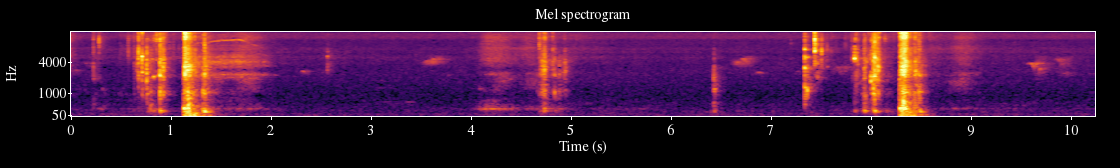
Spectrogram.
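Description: Plastic handling sounds while distilled water is poured into a small sealed lead-acid battery cell through a plastic filler funnel: a few short crinkles and knocks from the plastic water bottle and funnel tube, the loudest about a second in and again around eight seconds in.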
